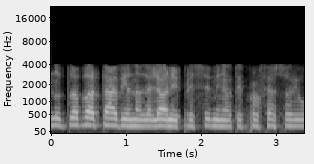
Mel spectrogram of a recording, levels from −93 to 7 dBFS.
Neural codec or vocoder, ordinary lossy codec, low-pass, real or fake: codec, 16 kHz, 2 kbps, X-Codec, HuBERT features, trained on LibriSpeech; AAC, 16 kbps; 7.2 kHz; fake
